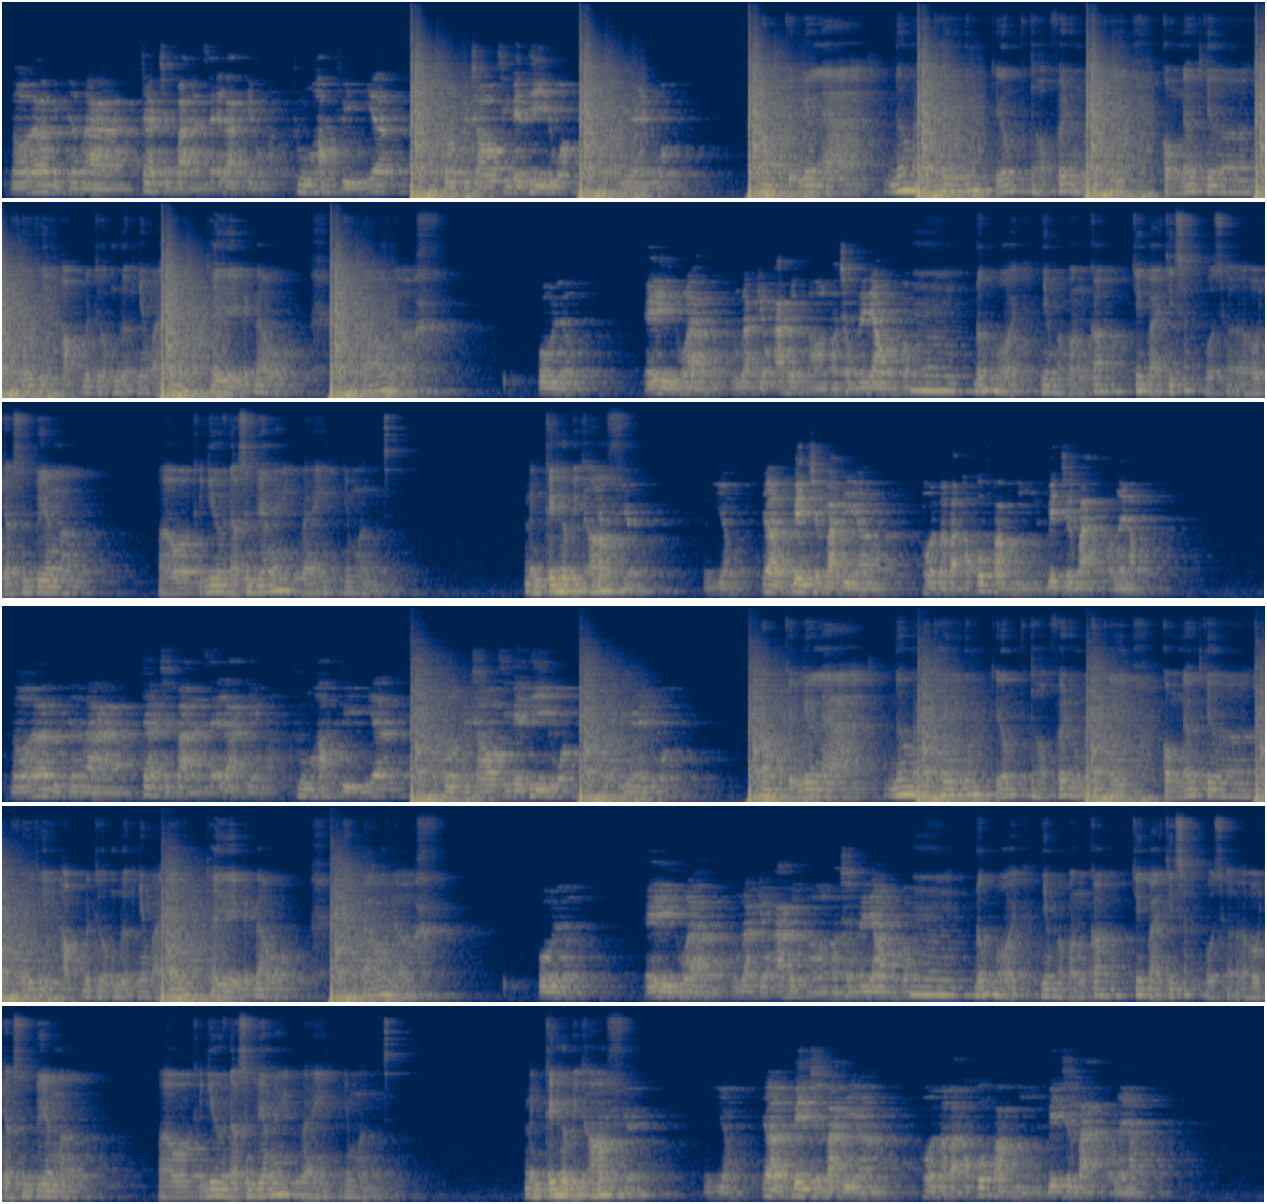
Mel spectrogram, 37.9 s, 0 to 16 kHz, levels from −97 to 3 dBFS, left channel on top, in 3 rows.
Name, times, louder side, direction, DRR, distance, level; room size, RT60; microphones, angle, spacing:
voice 1, 0.1-3.9 4.4-5.7 6.0-6.7 18.0-18.4 19.0-21.7 30.7-31.6 32.3-32.6 32.9-34.1 34.5-36.6, left 1 dB, 55° left, -3 dB, 1.0 m, -38 dB
sound 1, 4.1-4.8 5.8-6.5 7.4-8.1 9.1-9.8 10.8-11.5 12.5-13.2 14.2-14.9 15.9-16.6, left 3 dB, 35° left, 0.4 m, -33 dB
voice 2, 7.5-17.0 21.7-26.1 26.8-29.1 30.5-31.4, equal, ahead, 1 dB, 0.7 m, -38 dB
11.0 x 6.1 x 4.4 m, 1.1 s
head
